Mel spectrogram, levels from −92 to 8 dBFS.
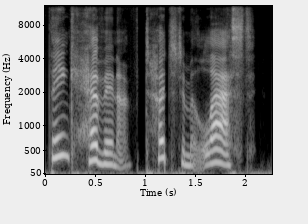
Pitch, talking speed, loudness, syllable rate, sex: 255 Hz, 185 wpm, -18 LUFS, 5.2 syllables/s, female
